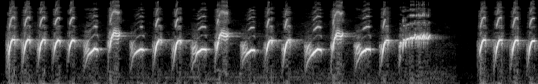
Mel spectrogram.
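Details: Greater green leafbird song: rapid series of bright, sharply downslurred chirps, clustered and repeated several times a second, mixed with higher squeaky twitters, then a brief pause before more chirps.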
